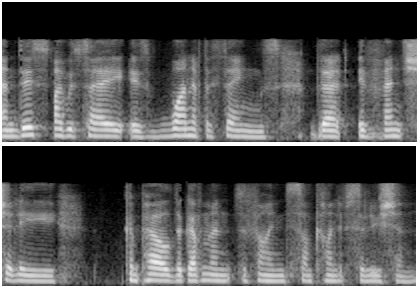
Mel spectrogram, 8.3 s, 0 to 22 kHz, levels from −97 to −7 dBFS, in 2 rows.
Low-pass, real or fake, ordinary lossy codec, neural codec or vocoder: 7.2 kHz; fake; AAC, 32 kbps; codec, 16 kHz, 0.8 kbps, ZipCodec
